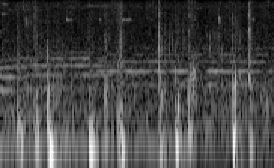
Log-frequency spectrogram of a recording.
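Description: Horse hooves clip-clop at a steady walking pace in Kingdom Come: Deliverance II, a string of distinct, moderately close hoofbeats over faint ambient background.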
